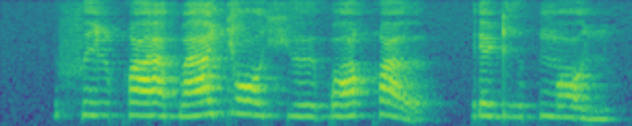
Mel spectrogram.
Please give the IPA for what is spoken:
f ɪ ʎ qʷ aː b a ɟ ɔː ç ʏː ɓ ɔ qʷ əː | ɾ e ɖʱ ɪ p ŋ ɔ ʎ

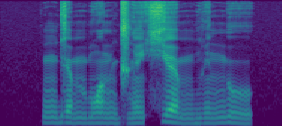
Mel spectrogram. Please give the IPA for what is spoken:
ŋ ɡ ɛ m b ɔ̃ n d͡ʒ ɛ̃ ç ɛ m b ĩ n u

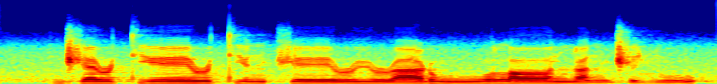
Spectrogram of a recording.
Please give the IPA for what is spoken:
d͡ʒ ɛ ɹ tʲ eː ɹ tʲ œ n t͡ʃ eː ɹ y ɹ a ɽ uː lˠ ʌː n ɳ a n d͡ʒ ə ʎ u

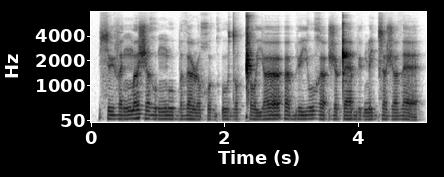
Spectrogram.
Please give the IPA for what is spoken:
s y v ɛ ŋ͡m ə ʒ ə ɣ u ŋ͡m u b ə ð œ ɭ ø χʷ œ ɡ ʔ u d o ǁ o j œ | œ b y j u ɣ œ ʔ ʒ œ ʈ ɛ b y ɡ ɳ i ɡ z œ ʒ œ ð ɛ

